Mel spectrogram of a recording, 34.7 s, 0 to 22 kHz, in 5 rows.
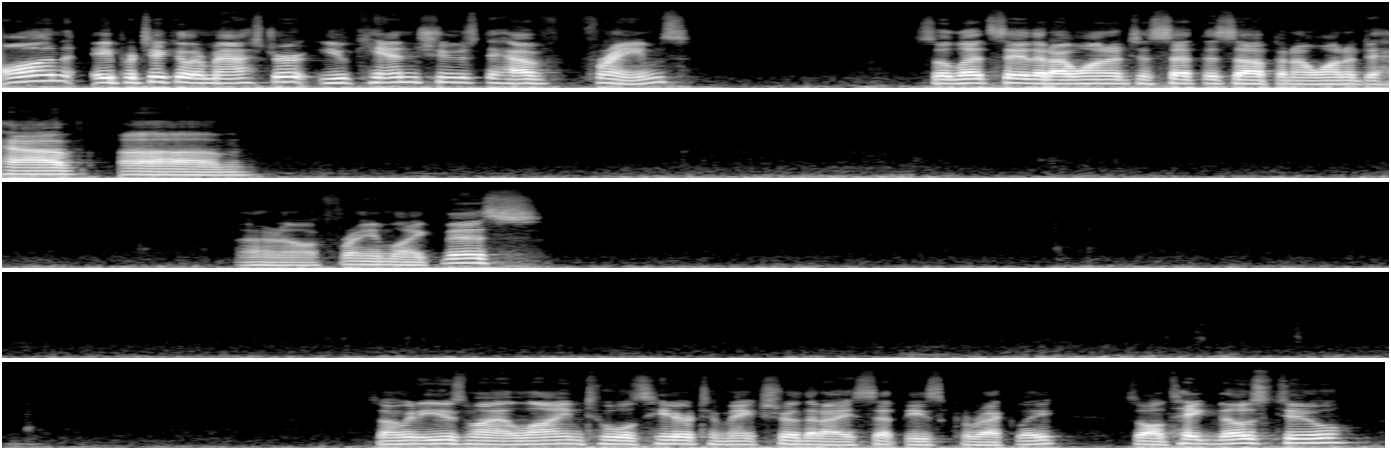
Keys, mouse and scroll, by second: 1.6 click, 1.9 click, 4.3 click, 15.5 click, 17.2 click, 17.4 click, 25.1 click, 26.7 ctrl+c, 27.1 ctrl+v, 28.7 click, 31.2 click, 32.1 click, 33.1 click.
